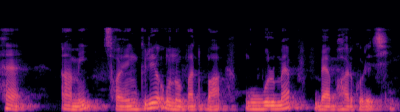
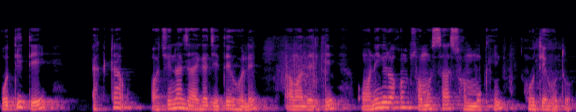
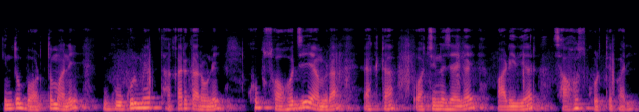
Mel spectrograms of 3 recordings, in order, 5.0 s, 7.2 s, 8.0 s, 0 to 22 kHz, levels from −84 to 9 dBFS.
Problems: none marked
